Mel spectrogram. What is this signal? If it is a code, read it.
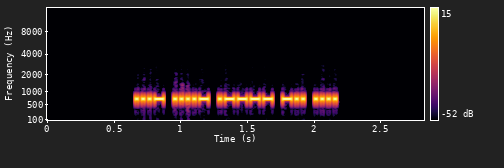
Morse code, heard as a keyed tone, about 53 wpm, 700 Hz. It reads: V41DH
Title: Five Challenging Letter-Number Combinations 50wpm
